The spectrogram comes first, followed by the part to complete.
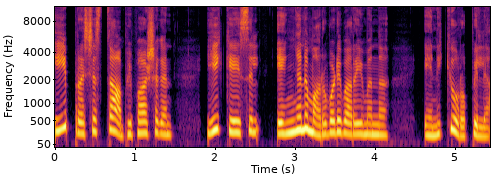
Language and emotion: Malayalam, fearful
